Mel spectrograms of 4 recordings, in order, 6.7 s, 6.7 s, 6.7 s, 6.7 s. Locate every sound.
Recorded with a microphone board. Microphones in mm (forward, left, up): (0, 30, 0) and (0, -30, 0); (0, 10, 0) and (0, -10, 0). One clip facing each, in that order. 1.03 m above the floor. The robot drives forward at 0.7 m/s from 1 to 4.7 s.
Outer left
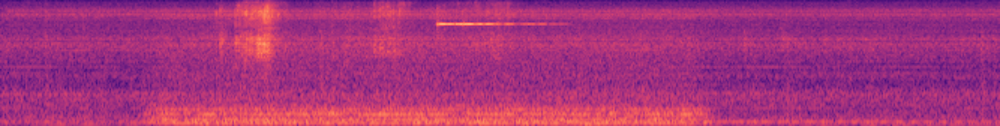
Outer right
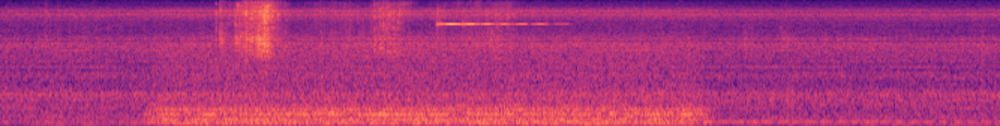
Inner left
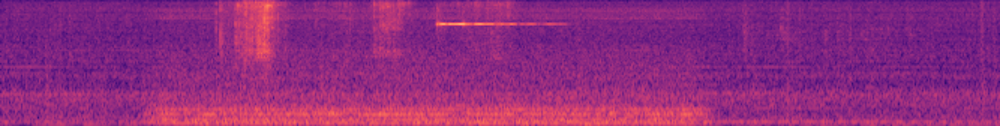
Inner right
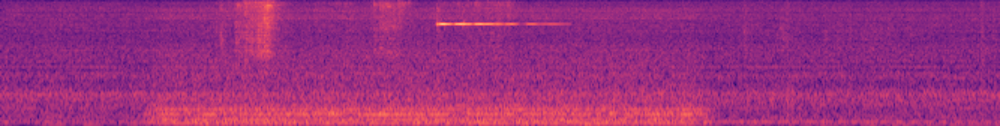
1.4 s chewing: 35° left (ahead or behind), 0.9 m; by 3.5 s 15° left (ahead or behind), 1.8 m
2.9 s a bell: 5° left (ahead or behind), 2.5 m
